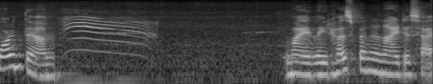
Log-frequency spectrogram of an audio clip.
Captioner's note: kitten mews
